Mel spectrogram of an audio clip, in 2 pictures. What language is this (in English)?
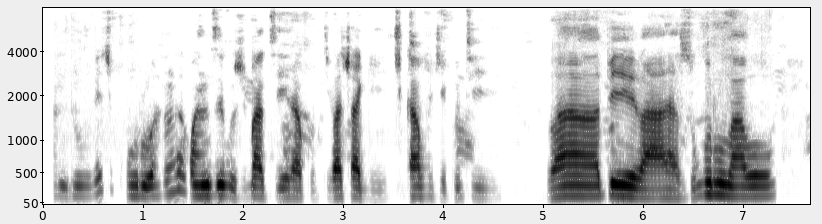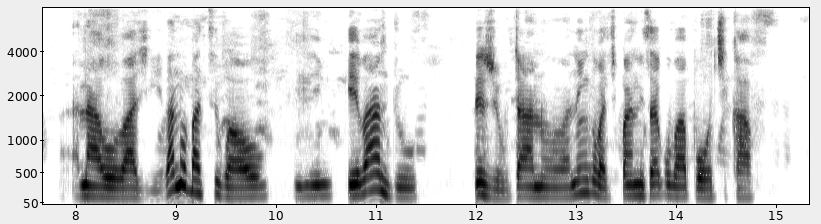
Ndau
